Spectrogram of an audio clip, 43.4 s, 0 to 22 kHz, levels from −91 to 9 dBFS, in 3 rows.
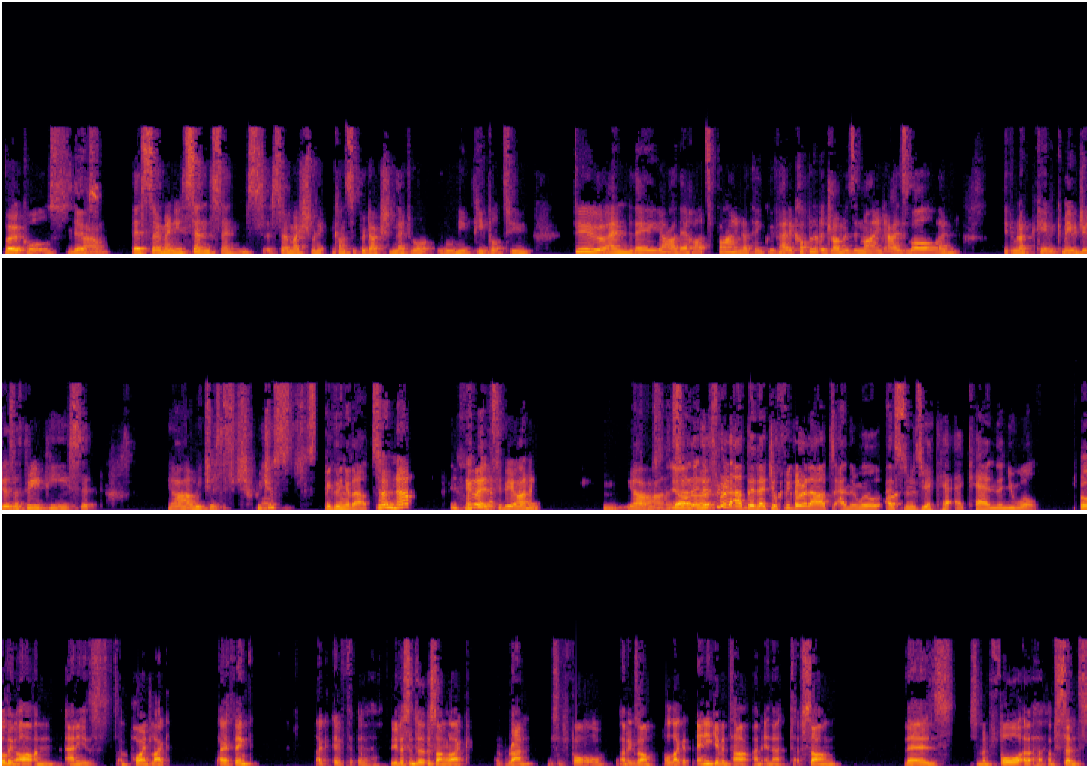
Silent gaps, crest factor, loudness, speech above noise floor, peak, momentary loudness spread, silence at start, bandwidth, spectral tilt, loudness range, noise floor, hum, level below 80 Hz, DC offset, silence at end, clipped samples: none; 18 dB; -19 LUFS; 58 dB; -2 dBFS; 14 LU; 0.05 s; 11.5 kHz; -5 dB/octave; 7 LU; -77 dBFS; none; -62 dBFS; under 0.1%; 0 s; under 0.1%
